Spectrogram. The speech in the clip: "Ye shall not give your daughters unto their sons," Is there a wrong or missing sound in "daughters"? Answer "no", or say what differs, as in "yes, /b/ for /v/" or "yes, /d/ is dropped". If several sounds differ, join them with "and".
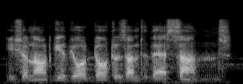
no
